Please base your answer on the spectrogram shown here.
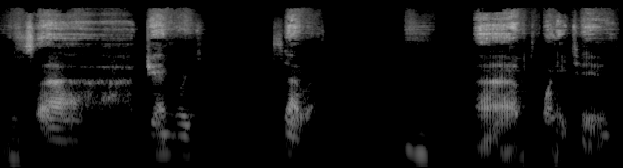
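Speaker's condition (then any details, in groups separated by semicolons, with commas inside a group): Speech impediment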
